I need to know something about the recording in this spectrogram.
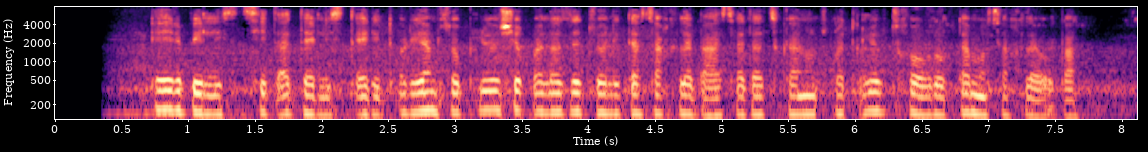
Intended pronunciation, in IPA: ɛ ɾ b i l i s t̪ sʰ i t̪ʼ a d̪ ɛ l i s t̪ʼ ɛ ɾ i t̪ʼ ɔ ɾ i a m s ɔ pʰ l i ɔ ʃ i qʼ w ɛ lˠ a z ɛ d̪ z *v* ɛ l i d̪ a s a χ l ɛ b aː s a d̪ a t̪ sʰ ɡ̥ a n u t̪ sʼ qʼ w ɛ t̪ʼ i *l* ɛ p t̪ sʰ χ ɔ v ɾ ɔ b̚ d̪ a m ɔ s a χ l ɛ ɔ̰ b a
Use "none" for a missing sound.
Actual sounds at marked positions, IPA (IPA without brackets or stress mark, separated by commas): w, l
